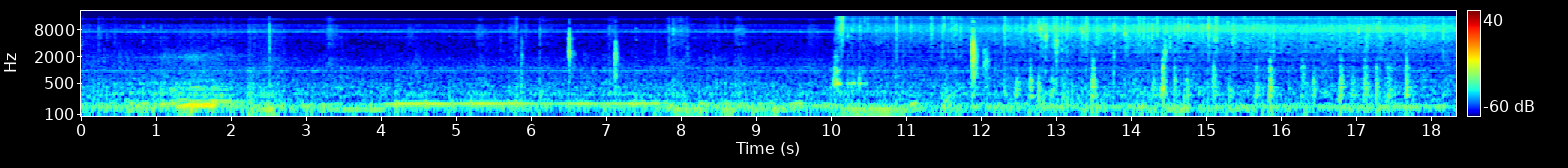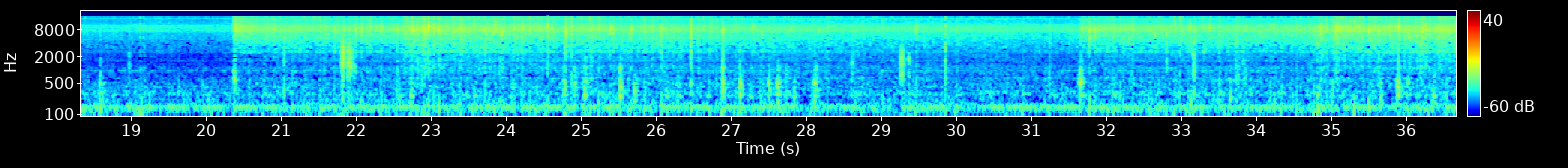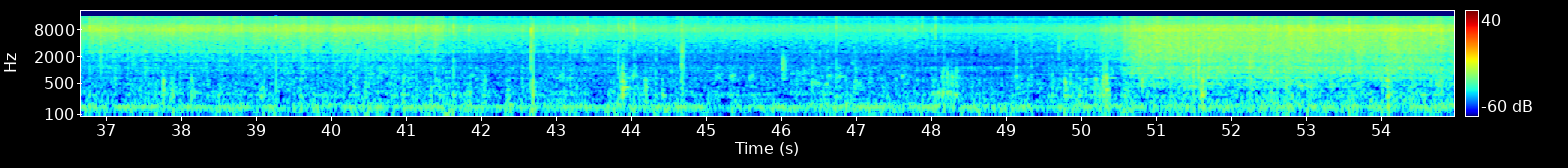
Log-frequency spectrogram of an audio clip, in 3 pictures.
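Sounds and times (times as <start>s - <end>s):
spatula scraping and tapping wok: 10.0s - 10.9s, 11.5s - 19.2s, 21.7s - 29.6s, 31.6s - 34.0s, 34.8s - 39.4s, 40.4s - 54.9s
food sizzling in hot oil: 10.0s - 54.9s.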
